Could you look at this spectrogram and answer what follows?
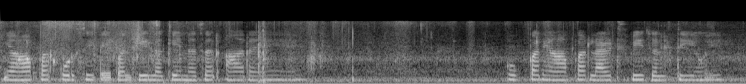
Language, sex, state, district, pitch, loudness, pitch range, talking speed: Hindi, male, Rajasthan, Jaipur, 205 Hz, -19 LUFS, 200-215 Hz, 145 wpm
